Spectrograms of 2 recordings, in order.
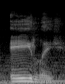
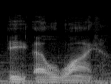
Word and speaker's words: Ely: 17 000 pounds I don't know if I'm pronouncing it right but Eli e l y to take you one step closer to a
